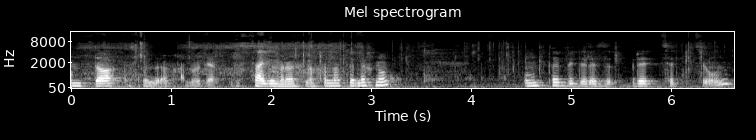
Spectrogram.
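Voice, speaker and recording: Pausing long and often, a woman moves at a moderate pace with big swings in loudness. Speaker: vlogger. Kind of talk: casual travel vlog. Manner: animated.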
